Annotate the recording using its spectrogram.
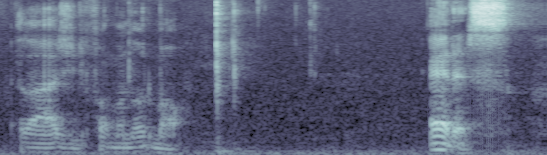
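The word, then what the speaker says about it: ארץ: Age de forma normal eres né ou alguns pronunciem como erets né mas esse o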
